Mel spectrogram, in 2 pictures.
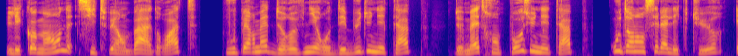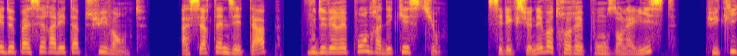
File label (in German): Sprecherin Französisch; Nachvertonung Film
